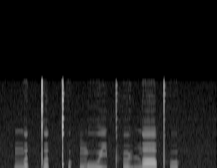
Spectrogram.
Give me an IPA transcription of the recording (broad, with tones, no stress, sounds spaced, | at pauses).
n̪ ɐ˨˥ t̚ t̪ ɐ˧ t̚ pʰ ʊ˧ k̚ m uː˥ j pʰ ɵ˨ ɥ n̪ aː˥ pʰ ʊ˨ k̚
